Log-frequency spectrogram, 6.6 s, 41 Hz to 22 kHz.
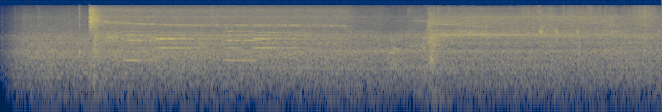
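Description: Steady interior noise of a Keikyu New 1000 series electric train car, with a short pitched tone sounding three times in quick succession about a second in, a faint falling whine, and sharp clicks near the start and about four seconds in.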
